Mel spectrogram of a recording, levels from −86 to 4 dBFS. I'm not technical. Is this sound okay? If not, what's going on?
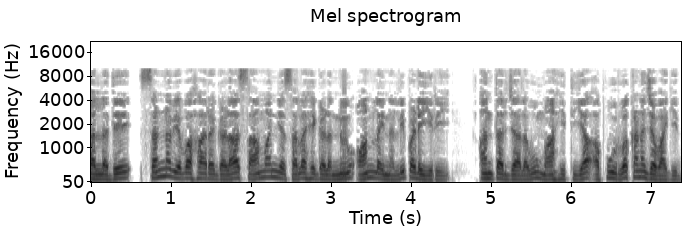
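No, it has a few problems. The whole clip sounds hissy and grainy, and everything above about 9.7 kHz is missing, so it's dull on top. That's likely Vorbis compression squeezed hard: the fine treble detail gets turned into a kind of noisy fizz.

Around 3.16 to 3.20 s, right after "ಸಾಮಾನ್ಯ ಸಲಹೆಗಳನ್ನು" and before "ಆನ್ಲೈನ್ನಲ್ಲಿ ಪಡೆಯಿರಿ", there's a repeated buffer. A tiny 23 ms scrap of sound plays two extra times with hard joins, so you hear a quick stutter. The playback ran out of fresh audio and replayed the last chunk.

At about 4.83 to 4.87 s, after "ಸಾಮಾನ್ಯ ಸಲಹೆಗಳನ್ನು ಆನ್ಲೈನ್ನಲ್ಲಿ ಪಡೆಯಿರಿ", there's pre-echo. A short hiss of about 41 ms creeps in just before a sharp sound, and the attack comes out softened. The compression spread its noise into the quiet moment ahead of it.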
